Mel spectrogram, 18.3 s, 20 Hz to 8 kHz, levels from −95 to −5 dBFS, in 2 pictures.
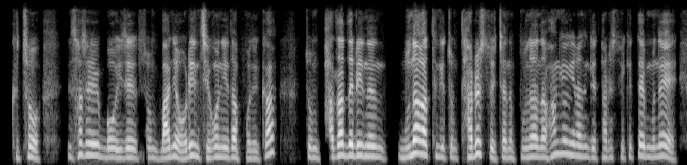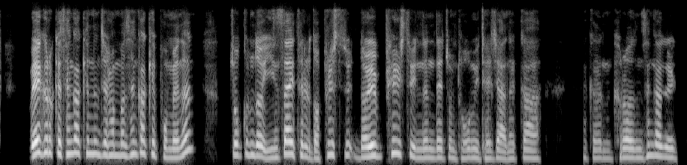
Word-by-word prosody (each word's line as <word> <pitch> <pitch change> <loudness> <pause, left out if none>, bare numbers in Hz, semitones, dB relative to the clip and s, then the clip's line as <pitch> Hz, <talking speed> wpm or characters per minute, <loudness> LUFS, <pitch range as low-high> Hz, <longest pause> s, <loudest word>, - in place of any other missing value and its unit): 그쵸. 165 -2 -1 0.4
사실 205 +1 +1
뭐 165 -2 -1
이제 160 0 +1
좀 160 -4 -8
많이 155 +4 +5
어린 180 +5 +2
직원이다 165 +1 +1
보니까 145 - -1 0.4
좀 165 -2 -5
받아들이는 185 -2 +4
문화 180 +9 +6
같은 205 -4 +5
게 170 - -1
좀 165 0 -7
다를 170 +11 +3
수도 215 -7 -3
있잖아요. 155 +2 -3
문화나 170 +1 +1
환경이라는 205 -1 -2
게 160 -1 -5
다를 160 +2 -7
수 165 - -12
있기 165 +2 -11
때문에 175 -3 +1 0.6
왜 225 - +10
그렇게 245 -2 +1
생각했는지를 225 -2 -2
한번 205 0 -3
생각해 225 +2 -3
보면은 170 - -2 0.5
조금 205 +1 -4
더 190 -2 +3
'인사이트를 180 +5 +1
넙힐 150 +9 -4
수 205 0 -8
넓힐 185 +7 +2
수 200 - -8
있는 155 -1 -6
데 160 +1 -3
좀 155 +1 -11
도움이 150 +2 -8
되지 140 +3 -8
않을까.' 145 +1 -7 0.6
약간 150 -2 -14
그런 160 0 -4
생각을 180 -2 -4
175 Hz, 350 characters per minute, -22 LUFS, 155-205 Hz, 0.6 s, 왜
